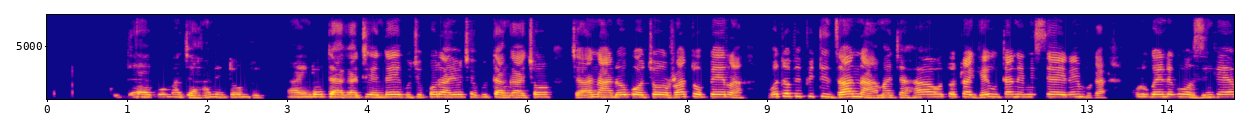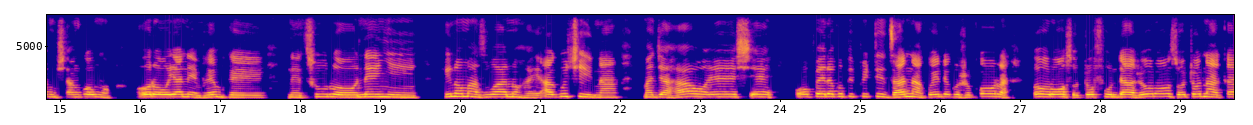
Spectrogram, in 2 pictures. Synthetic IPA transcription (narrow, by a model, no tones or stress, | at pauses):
kuɗakomad͡ʒaɦanendombi | aindo̞taːkatiendeikut͡ʃikoɾajo̞t͡ʃe̞kutaŋɡat͡ʃo | d͡ʒaɦanaːɗokot͡ʃoʐato̞peːɾa | ʋoto̞pipitid͡zanamad͡ʒaɦaotot͡ʂaɡʱeutane̞miseinembɣakuɾukue̞ndekoziŋɡejamuʃaŋɡo̞mwo | oɾoujane̞mbʱembʱɣe | net͡suɾoneɲi | ɦino̞mazuwanoɦaiak̬ut͡ʃinamad͡ʒaɦaoeʃe | opeɾekupipitid͡zanakue̞ndek̬uʐiko̞ɾa | ooɾoozo̞to̞fundaʐooɾoozo̞to̞naːka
